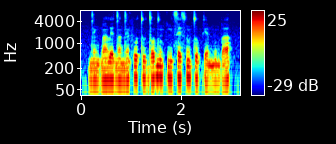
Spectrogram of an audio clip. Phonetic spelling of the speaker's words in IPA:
d ɛ̃˨ ɡ͡b ã˨ l ɛ˨ d ã˨ d ɛ̃˨˦ f o˧ t u˨ d ɔ˨˦ d ũ˧ k ĩ˧ s ɛ˦ s ũ˦ t o˧ k ɛ˨ m ũ˨ b a˨˦

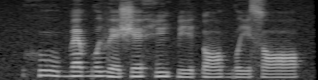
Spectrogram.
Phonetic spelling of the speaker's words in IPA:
h uː˦˨ b ɛ˦ ɡʷ i˦ v e˨ ʃ e˦ h ĩ˦ k͡p i˨ ɗ ɔ˨˦ ɡʷ i˨ s ɔ˦

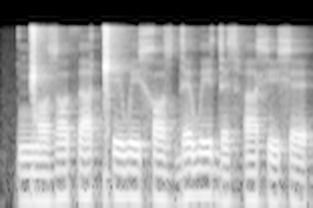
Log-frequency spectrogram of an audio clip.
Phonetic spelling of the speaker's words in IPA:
ŋ͡ǁ ɒ˨ z ɒ˦ θ a˦ ǁʰ e˦ w e˦ x ɒ˦˨ z d ɛ˦ w e˦ d ɛ˨ z h a˦ x e˨ x ɛ˨

